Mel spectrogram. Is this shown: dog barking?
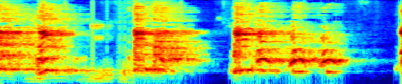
yes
